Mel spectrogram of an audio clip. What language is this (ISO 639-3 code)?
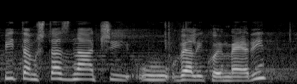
srp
